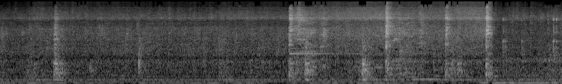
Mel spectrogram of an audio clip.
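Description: Chopped onion and curry leaves frying in a pan, a steady soft sizzle with scattered sharp scraping and stirring clicks, moderately close and with no voices.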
